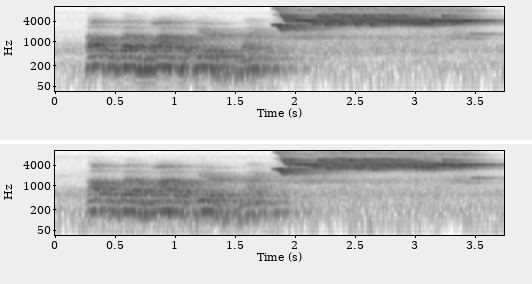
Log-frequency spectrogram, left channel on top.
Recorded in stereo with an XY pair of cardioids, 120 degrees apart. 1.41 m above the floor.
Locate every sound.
0.2 s a man speaking: 65° left, 1.1 m
1.8 s a bird: 60° left, 0.8 m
